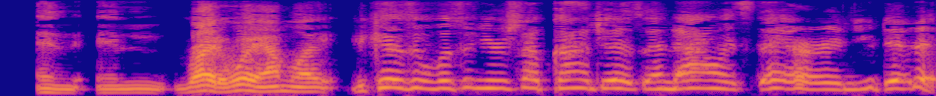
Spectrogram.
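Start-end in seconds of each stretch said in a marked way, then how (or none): 1.7-4.7 play-acted shrill, high-pitched screaming, way up high. Retelling watching a show about an ai, retelling screaming at the tv. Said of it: "I'm screaming at the TV this".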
